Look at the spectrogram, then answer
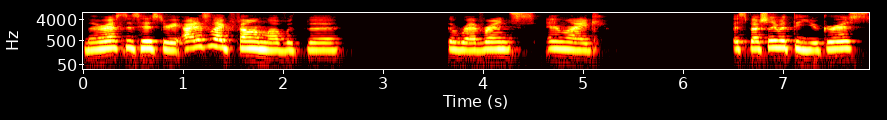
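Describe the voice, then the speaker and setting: A woman with a Midwestern American accent speaks at a moderate pace in a fairly high, bright, sharp voice with monotone, flat intonation. She leaves long, frequent pauses, and the recording is very clean with a silent background. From US Midwest, northeast Missouri. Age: 20s. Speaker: college student. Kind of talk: casual interview. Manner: hesitant, many fillers.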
